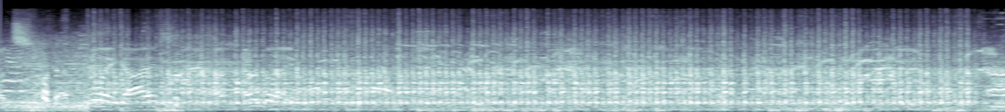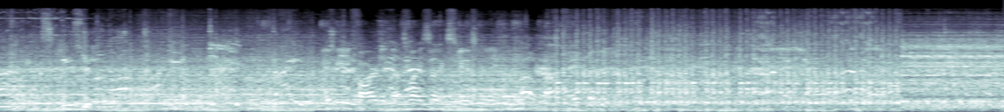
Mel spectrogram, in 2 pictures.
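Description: Arcade game music and sound effects blare loudly from loudspeakers.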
